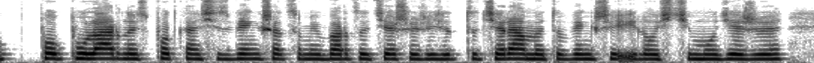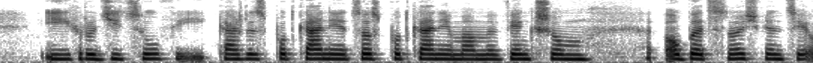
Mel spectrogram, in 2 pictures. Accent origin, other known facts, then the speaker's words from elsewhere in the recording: California, United States; Aczkolwiek też jako osobowość jestem osobą radosną i to, że wychowałam się na osobę dorosłą już w Kalifornii, gdzie jednak kultura jest troszeczkę inna, sposób bycia na co dzień jest inny.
